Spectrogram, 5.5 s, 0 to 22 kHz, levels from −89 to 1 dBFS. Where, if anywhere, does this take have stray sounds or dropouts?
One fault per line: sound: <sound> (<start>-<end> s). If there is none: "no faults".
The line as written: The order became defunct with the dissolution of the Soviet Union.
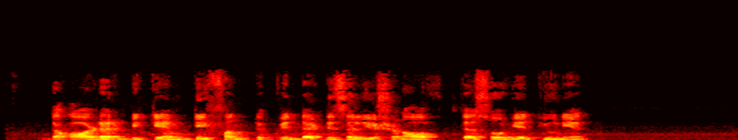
no faults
